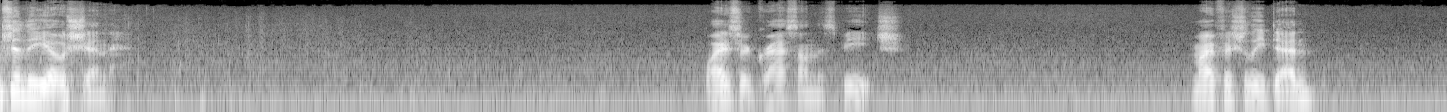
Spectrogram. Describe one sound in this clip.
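A man speaks calmly and close to a microphone, in short bursts.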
